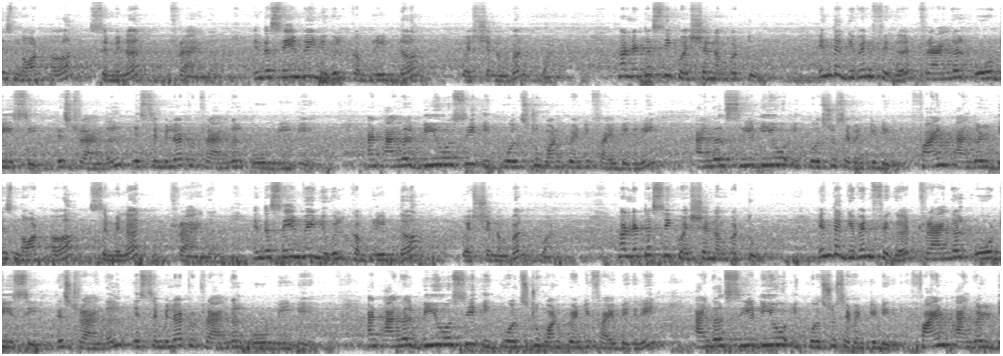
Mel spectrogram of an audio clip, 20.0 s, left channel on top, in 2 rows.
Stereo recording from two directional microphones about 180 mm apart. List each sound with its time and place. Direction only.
0.0 s a woman's voice: 20° right (ahead or behind)
2.5 s a woman's voice: 15° right (ahead or behind)
4.6 s a woman's voice: 25° right (ahead or behind)
13.6 s a woman's voice: 20° right (ahead or behind)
